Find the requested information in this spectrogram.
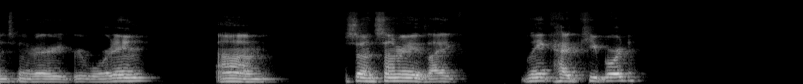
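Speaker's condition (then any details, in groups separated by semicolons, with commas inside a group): ALS; foot onset, brain-computer interface implant in motor cortex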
